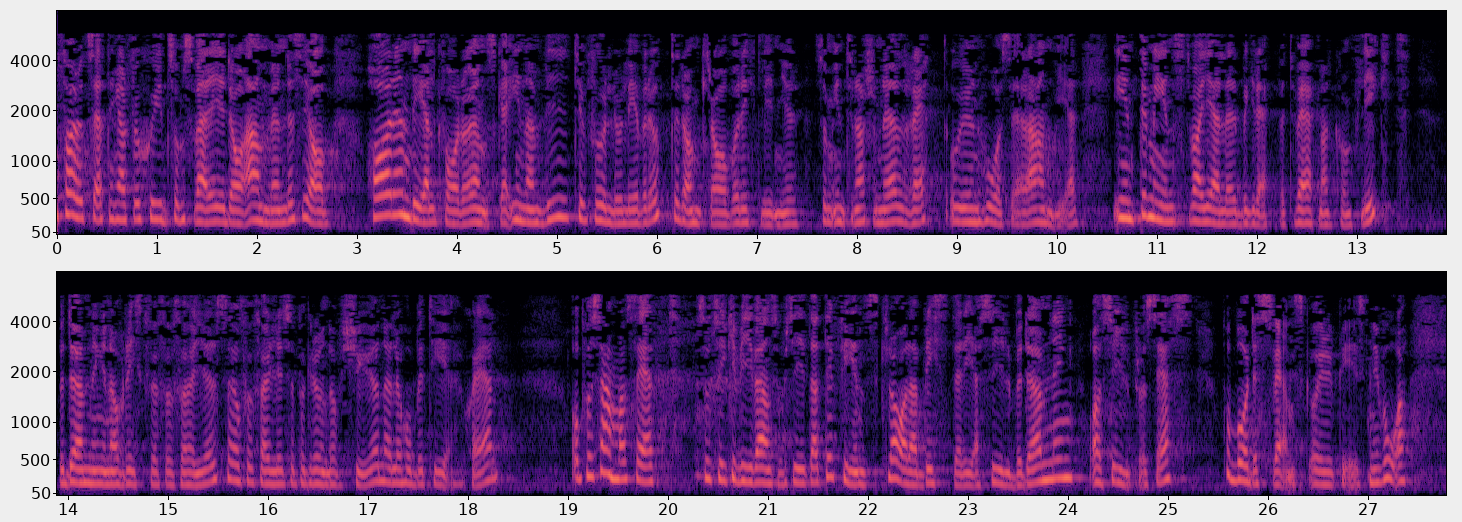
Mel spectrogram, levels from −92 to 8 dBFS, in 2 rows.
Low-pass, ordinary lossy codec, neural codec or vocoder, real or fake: 7.2 kHz; MP3, 24 kbps; codec, 16 kHz, 16 kbps, FunCodec, trained on Chinese and English, 50 frames a second; fake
